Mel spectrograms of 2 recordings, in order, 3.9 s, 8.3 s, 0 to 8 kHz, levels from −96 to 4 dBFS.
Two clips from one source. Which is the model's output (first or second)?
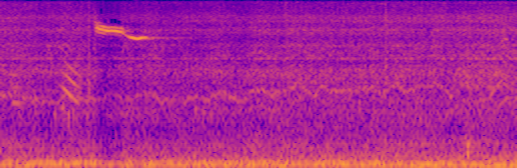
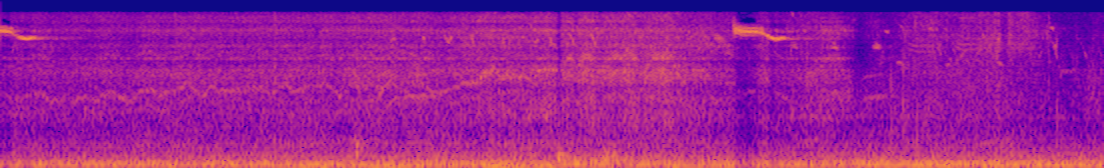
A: second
